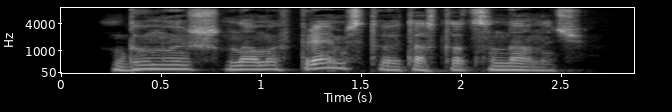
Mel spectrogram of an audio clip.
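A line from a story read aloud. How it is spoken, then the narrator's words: Quiet question. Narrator (Russian): тихо спрашиваю я Виолу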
